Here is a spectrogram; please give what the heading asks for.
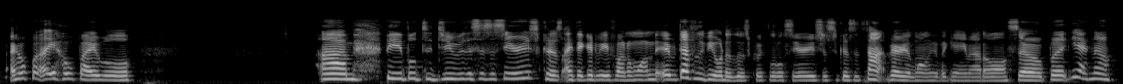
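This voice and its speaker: A woman's voice: medium pitch, quick pace, fairly bright tone. A young woman with a stuffy, nasal voice from just having woken up talks through her commentary. She rambles loosely, full of fillers, and laughs at herself along the way. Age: young adult. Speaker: channel host. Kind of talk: casual reaction commentary.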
